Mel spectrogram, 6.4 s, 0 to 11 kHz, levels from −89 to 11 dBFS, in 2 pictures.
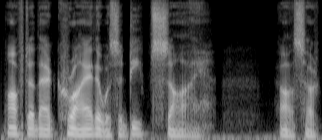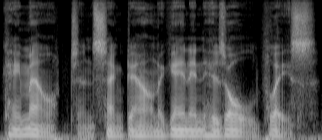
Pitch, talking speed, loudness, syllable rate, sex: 80 Hz, 175 wpm, -21 LUFS, 4.3 syllables/s, male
